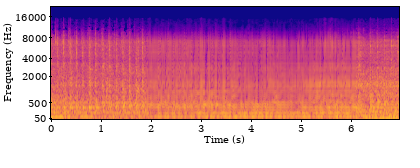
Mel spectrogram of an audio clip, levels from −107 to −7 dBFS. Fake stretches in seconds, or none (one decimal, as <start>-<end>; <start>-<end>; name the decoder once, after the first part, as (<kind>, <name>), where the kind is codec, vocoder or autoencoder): 1.9-6.1 (vocoder, BigVGAN v2)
